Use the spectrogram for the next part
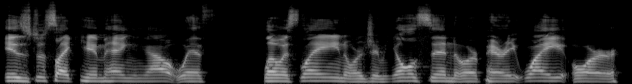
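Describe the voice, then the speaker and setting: Bright, clear-voiced man rambling on a podcast. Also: fairly high pitch, flat delivery, slow. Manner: rambling, nerdy explaining. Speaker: podcast host. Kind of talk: casual enthusiast podcast chat.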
